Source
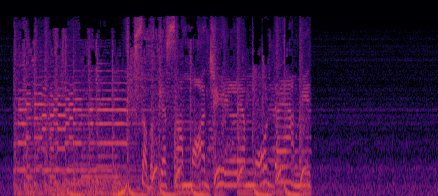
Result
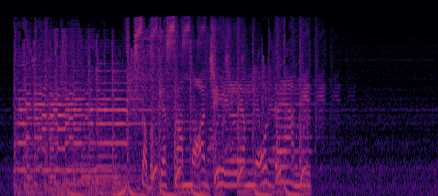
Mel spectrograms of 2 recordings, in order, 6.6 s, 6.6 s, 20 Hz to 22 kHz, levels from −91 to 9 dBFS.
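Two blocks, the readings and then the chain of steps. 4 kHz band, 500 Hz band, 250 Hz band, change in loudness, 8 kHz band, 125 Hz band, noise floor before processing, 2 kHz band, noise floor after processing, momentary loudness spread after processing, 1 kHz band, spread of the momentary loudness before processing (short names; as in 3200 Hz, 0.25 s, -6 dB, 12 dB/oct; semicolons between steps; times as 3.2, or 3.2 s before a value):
-4.0 dB, -6.0 dB, -8.0 dB, -5.5 dB, -4.0 dB, -10.0 dB, -58 dBFS, -4.5 dB, -65 dBFS, 5 LU, -5.5 dB, 3 LU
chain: low shelf 250 Hz -6 dB; thin delay 0.232 s, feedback 34%, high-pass 1900 Hz, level -7 dB; gain -5 dB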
